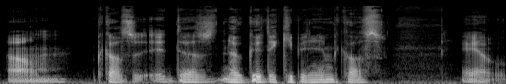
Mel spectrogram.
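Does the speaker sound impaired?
Yes: multiple sclerosis; cannot do some things; working out four times a week for weight control, core and balance; slurred words, talking pretty low.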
